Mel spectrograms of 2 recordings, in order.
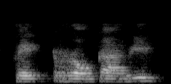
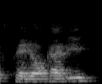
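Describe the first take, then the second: First: FERROCARRIL said slowly, syllable by syllable, with trilled RR; clear rolled R. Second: FERROCARRIL with the trilled RR lost, as if tongue-tied; imitated tongue-tie. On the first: Shown as a demonstration. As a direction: sound out the RR in "ferrocarril". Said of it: "fonemas fricativos, R". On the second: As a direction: mimic a tongue-tied child failing the R in "ferrocarril". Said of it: "Un niño que tiene frenillo".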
